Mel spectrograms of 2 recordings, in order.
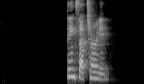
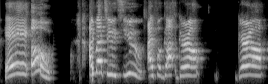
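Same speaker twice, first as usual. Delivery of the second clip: high, loud burst of delight; excited recognition; 6 semitones higher, 11 dB louder, slower than usual. Real, not acted. Host spotting a viewer in chat, loud and delighted. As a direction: squeal out the surprise of spotting her.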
